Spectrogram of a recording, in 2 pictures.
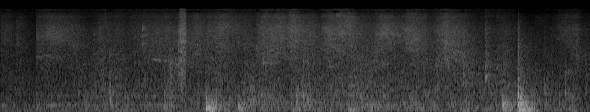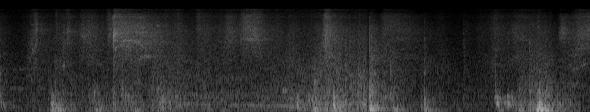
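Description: Loose cloth swishes and rustles with quick movements.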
